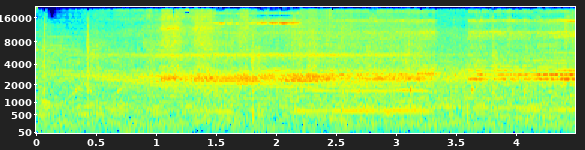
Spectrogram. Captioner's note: cheering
